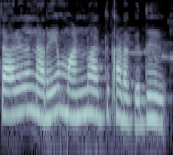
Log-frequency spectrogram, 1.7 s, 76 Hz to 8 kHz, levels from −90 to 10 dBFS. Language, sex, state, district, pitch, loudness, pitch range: Tamil, female, Tamil Nadu, Kanyakumari, 250 Hz, -16 LUFS, 230-260 Hz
